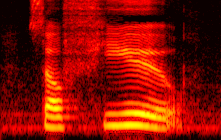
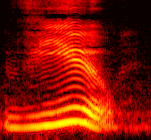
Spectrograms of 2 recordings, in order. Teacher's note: That's why it looks like consonant vowel vowel, because the W acts like a vowel, so on the end you hear the ooh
